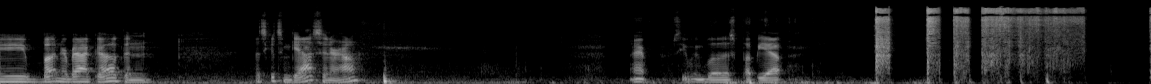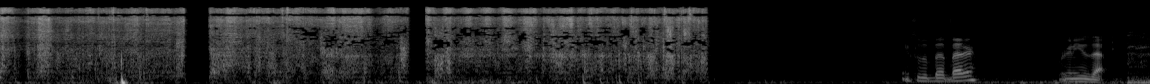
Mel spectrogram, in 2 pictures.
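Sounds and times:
compressed air blow gun hissing: 8.8 - 10.9, 11.5 - 18.6.

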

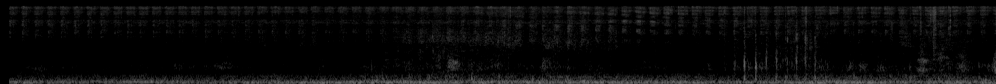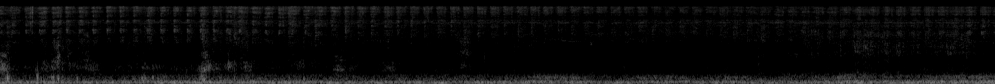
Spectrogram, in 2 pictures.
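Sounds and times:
insect chorus buzzing: 0.1 - 19.9
dog paws clicking on concrete: 7.2 - 12.6.

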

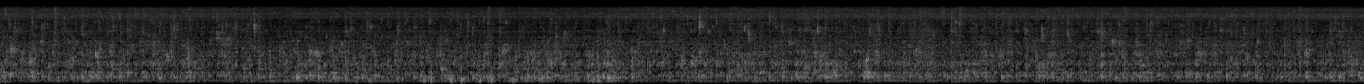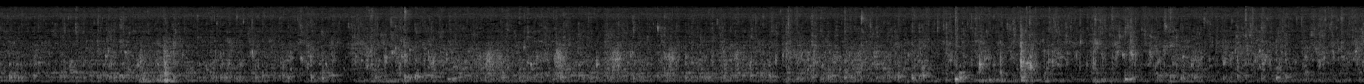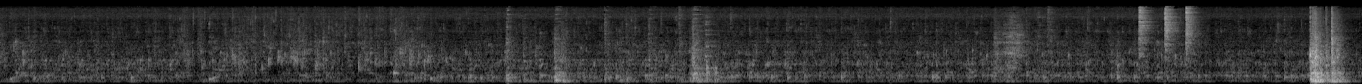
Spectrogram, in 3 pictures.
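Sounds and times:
dishes clinking: 33.8 - 34.6, 37.2 - 37.9.

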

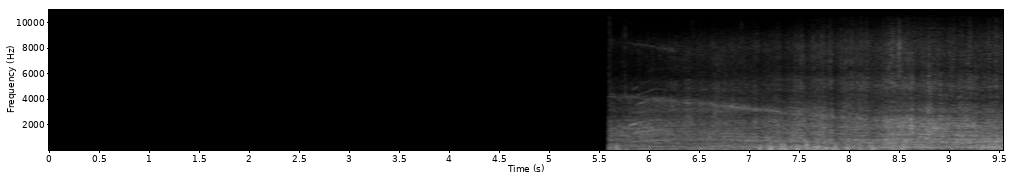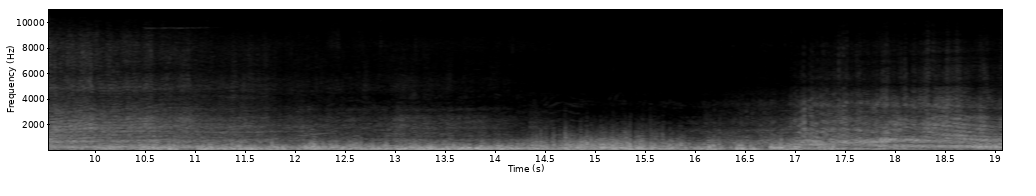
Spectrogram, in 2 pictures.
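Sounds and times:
falling jet whine: 5.6 - 19.0
jet engine rushing overhead: 5.6 - 19.0.

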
